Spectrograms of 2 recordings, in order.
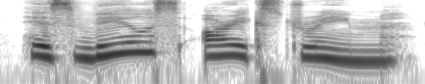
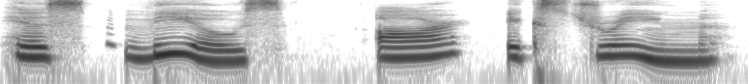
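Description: First: Said in the usual way. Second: Slow, word by word; measured words with pauses between; slow read-along. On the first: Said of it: "慢读一遍". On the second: Shown as a demonstration. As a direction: model it slowly for learners. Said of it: "跟着我慢读一遍".

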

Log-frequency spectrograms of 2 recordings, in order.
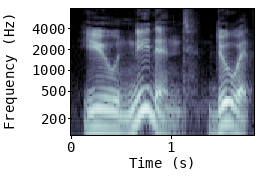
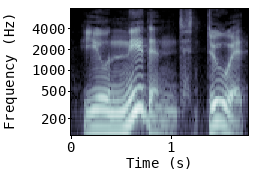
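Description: First: YOU NEEDN'T DO IT drawn out word by word; unhurried, spaced-out teaching repeat; slow model reading. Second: Said in the usual way. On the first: Shown as a demonstration. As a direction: read the example slowly for learners. Teacher repeats example slowly.

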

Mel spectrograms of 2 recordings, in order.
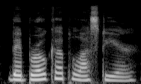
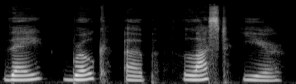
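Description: First: Said in the usual way. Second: Slow and hushed, word by word; slow reading. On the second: Shown as a demonstration. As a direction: read it slowly for learners. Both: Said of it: "好，我们慢读一遍".

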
